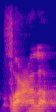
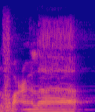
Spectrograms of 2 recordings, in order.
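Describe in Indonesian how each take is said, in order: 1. Vokalnya tetap pendek. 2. Vokalnya dibaca panjang. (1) "Fa'ala pendek" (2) "bukan fa'ala"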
